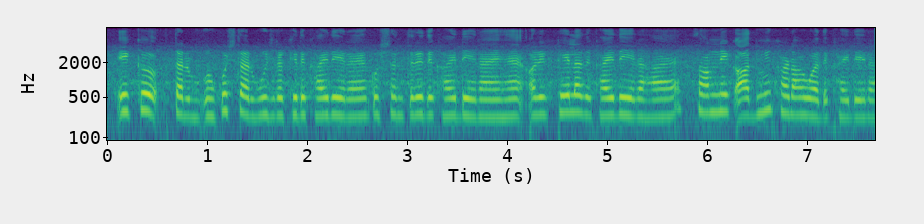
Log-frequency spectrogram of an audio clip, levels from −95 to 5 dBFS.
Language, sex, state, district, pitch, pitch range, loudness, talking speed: Hindi, female, Uttar Pradesh, Etah, 250 Hz, 235-265 Hz, -15 LUFS, 240 wpm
